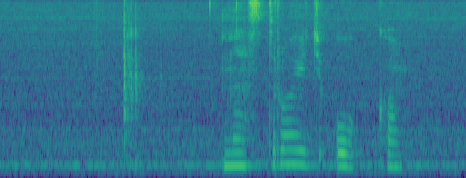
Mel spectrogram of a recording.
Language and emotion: Russian, neutral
